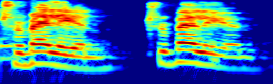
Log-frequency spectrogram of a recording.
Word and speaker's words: Trevelyan: Am I pronouncing that right? Trevelyan.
